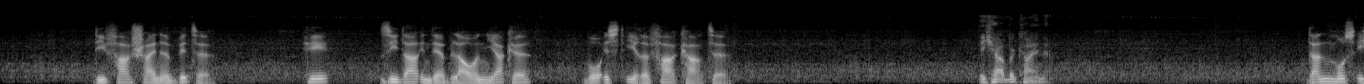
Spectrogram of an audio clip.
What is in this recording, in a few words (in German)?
Dialog Schwarzfahren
